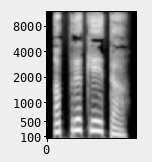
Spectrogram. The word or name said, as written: ಅಪ್ರಕೇತ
